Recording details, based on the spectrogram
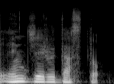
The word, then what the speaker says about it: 天使の涙: 天使の涙」と書いて「エンジェル・ダスト」と読み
